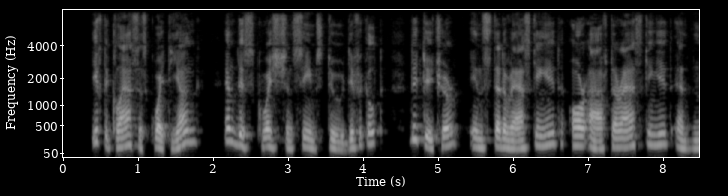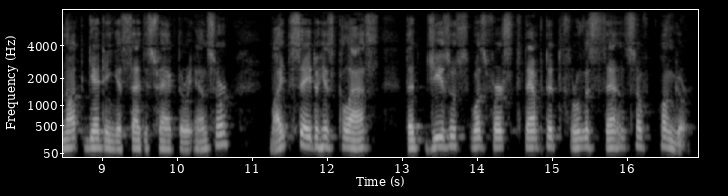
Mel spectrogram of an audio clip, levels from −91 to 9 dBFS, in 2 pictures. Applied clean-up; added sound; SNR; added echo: none; none; none; none.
